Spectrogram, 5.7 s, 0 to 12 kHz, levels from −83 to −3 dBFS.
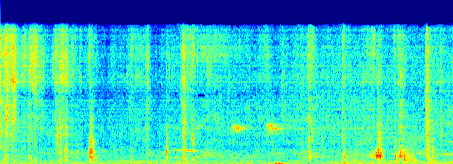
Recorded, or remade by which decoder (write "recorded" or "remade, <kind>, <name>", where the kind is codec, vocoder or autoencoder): remade, vocoder, BigVGAN v2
